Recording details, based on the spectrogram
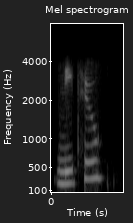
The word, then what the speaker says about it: Nitu: Hi there, my first name is Neetu, and I'm calling from Texas. – And tell me the first name again. – Sure, it's Neetu. – Like N-E-E-T-U? – Yeah, that's how it's pronounced. Yeah, the spelling is N-I-T-U, but it's exactly how it's pronounced.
